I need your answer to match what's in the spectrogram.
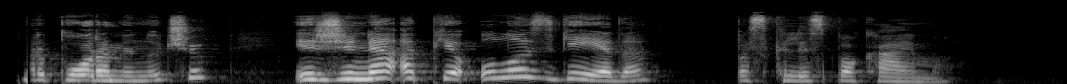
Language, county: Lithuanian, Vilnius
